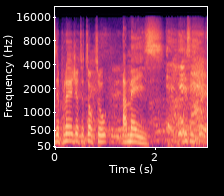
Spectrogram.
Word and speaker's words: Amaze: Is that the right pronunciation? Amaze TV. Oh, Amaze. Okay, Amaze.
